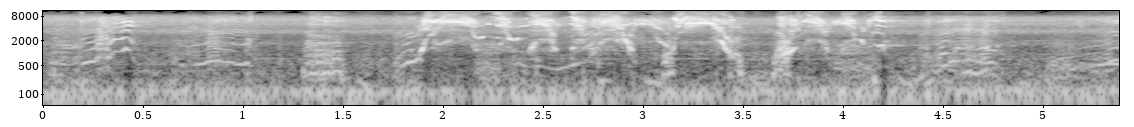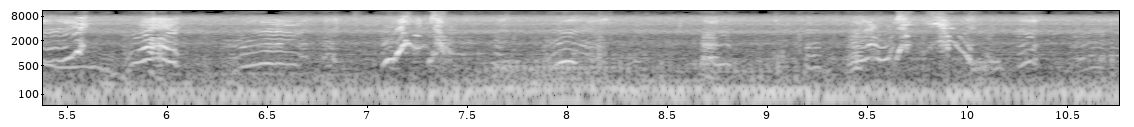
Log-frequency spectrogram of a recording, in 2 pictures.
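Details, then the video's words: A monkey screaming loudly: shrill, wavering squeals that rise and fall, coming in rapid bursts over a constant hiss, while people talk nearby. "terrify screaming loudly !! Monkey shouting loudly make me so frighten, Very strange sound never"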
